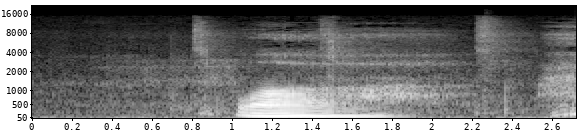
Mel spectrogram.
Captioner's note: gasps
